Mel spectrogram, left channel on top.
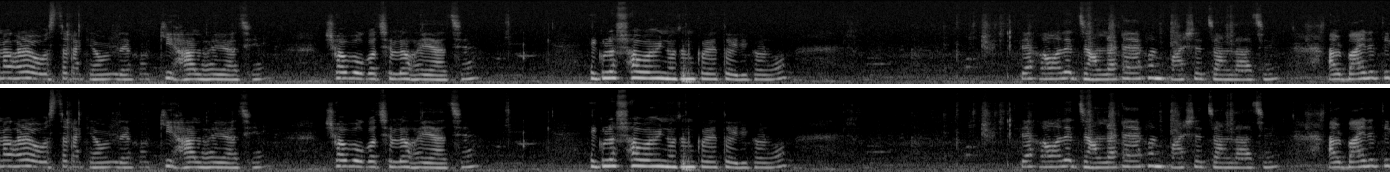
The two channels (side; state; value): left; noise; hiss, 21 dB below the sound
